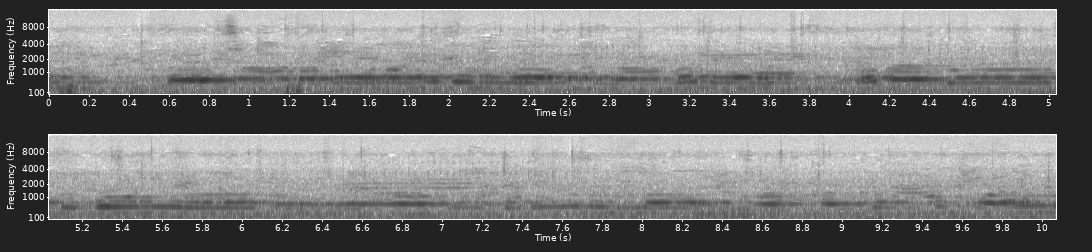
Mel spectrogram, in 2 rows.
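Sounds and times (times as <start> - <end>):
person singing slow melody: 0.0 - 10.0.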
